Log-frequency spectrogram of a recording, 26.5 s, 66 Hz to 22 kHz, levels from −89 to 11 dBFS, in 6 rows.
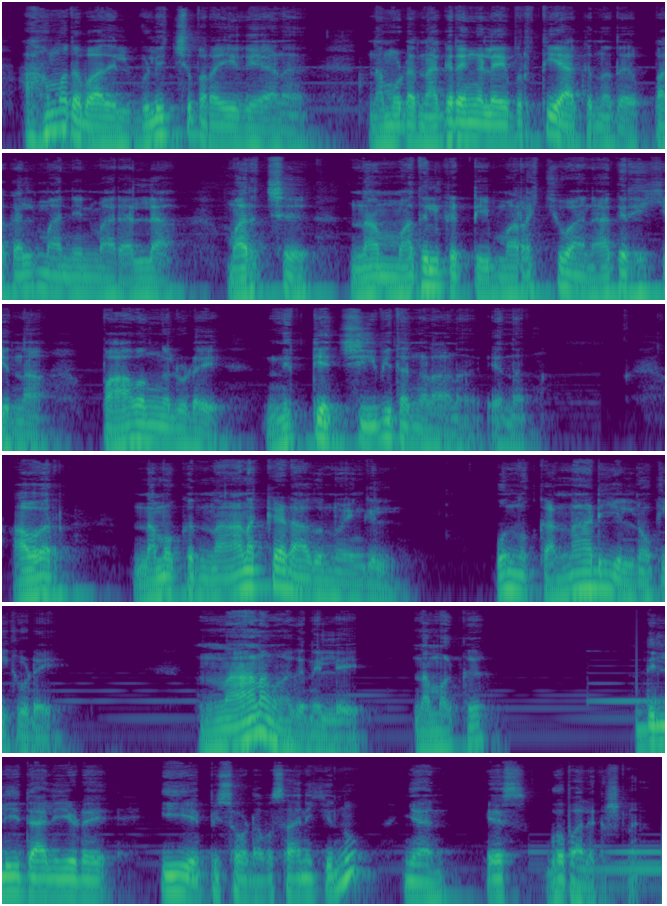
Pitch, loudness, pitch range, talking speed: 85 Hz, -28 LUFS, 75-95 Hz, 70 wpm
